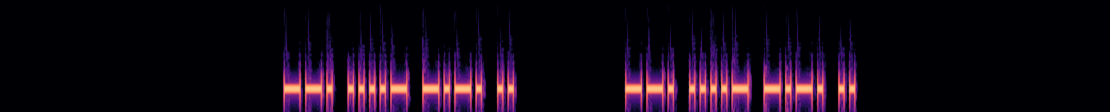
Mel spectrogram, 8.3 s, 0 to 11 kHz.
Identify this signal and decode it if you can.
Morse code, heard as a keyed tone, about 30 wpm, 700 Hz. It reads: G4CI G4CI
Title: DXCC-100 Call Signs - 4 Characters - Repeated 2x - 30wpm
